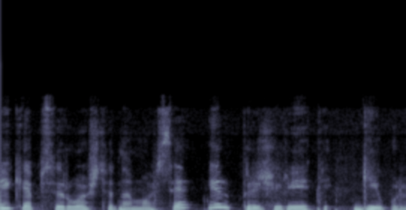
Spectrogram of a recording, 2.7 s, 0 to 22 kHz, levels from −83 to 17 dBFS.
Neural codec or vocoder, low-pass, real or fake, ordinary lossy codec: none; 10.8 kHz; real; Opus, 32 kbps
